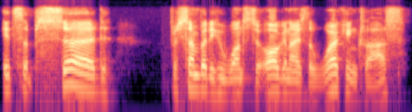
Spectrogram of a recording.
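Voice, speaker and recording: A man's voice: mid-range voice, expressive, moderate pace, bright, forceful tone, no echo. A man who grew up in Greece, a guest in a casual interview, talking bluntly with swearing and plenty of ums and restarts. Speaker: podcast guest. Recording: slightly muffled dry recording.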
